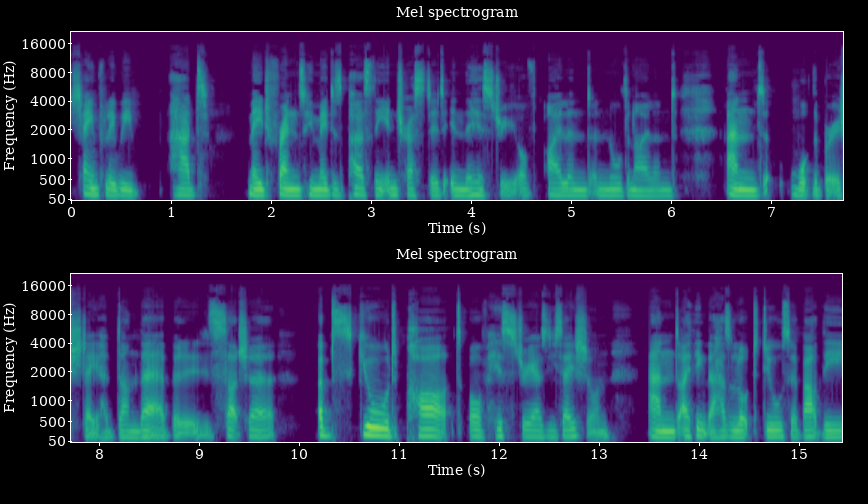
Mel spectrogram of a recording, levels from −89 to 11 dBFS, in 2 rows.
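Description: From 0.13 to 15.42 s, clock slip clicks form a soft rattle, about twenty per second. Likely two unsynchronised clocks, roughly 400 ppm apart, each slip skipping or repeating one sample.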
